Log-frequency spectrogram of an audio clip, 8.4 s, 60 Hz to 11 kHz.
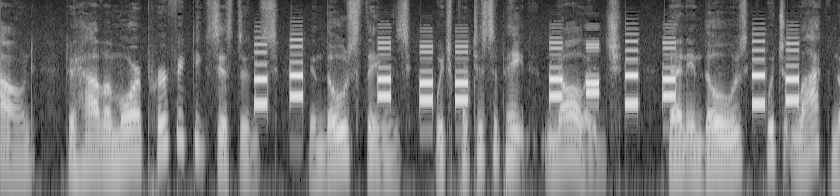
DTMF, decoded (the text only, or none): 29 844 8*38 35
